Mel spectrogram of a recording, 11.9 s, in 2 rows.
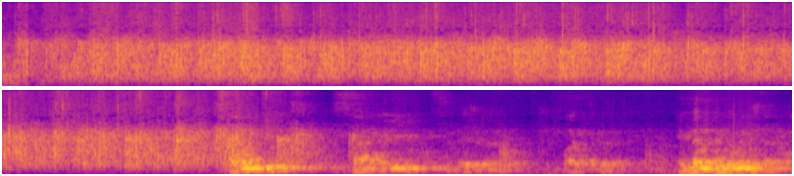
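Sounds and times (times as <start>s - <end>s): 
audience applauding: 0.0s - 8.8s
speech: 7.7s - 9.5s, 11.0s - 11.7s.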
